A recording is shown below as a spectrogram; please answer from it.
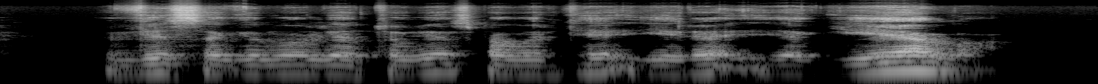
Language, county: Lithuanian, Marijampolė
